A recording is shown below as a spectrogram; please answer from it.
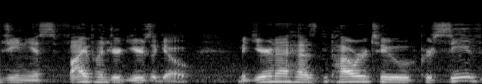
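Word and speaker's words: Magearna: spider-man oh we also got more news on Medina yes that is how it's supposed to be pronounced it is the artificial Pokemon it is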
